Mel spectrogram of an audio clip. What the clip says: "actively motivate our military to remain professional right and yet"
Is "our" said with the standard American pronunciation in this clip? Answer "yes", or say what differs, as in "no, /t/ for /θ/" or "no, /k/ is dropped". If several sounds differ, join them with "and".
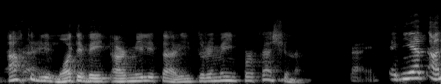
no, /w/ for /ɹ/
